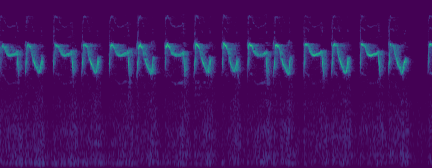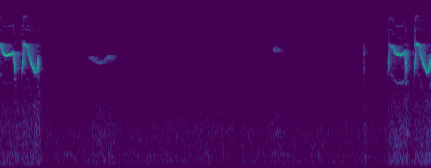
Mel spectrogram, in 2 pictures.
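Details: Morning singing by an eight-month-old hand-reared captive Sunda bush warbler: a fast string of sharp, high, hooked notes lasting several seconds, then near silence with two soft isolated chips before the series restarts.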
